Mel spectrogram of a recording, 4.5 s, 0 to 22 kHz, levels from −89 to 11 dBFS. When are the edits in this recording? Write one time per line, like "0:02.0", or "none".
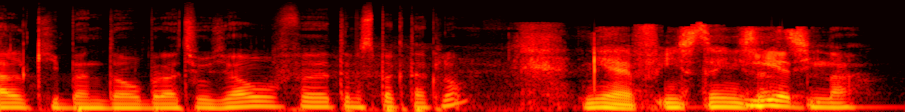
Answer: none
